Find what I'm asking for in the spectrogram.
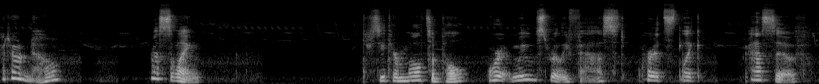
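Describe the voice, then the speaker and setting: A man's voice: on the high side, big pitch swings, slow pace, pauses often, slight background noise, pitched above the performer's own voice. A man voicing a tense, watchful boy in a tabletop game, speaking tersely and cautiously.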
